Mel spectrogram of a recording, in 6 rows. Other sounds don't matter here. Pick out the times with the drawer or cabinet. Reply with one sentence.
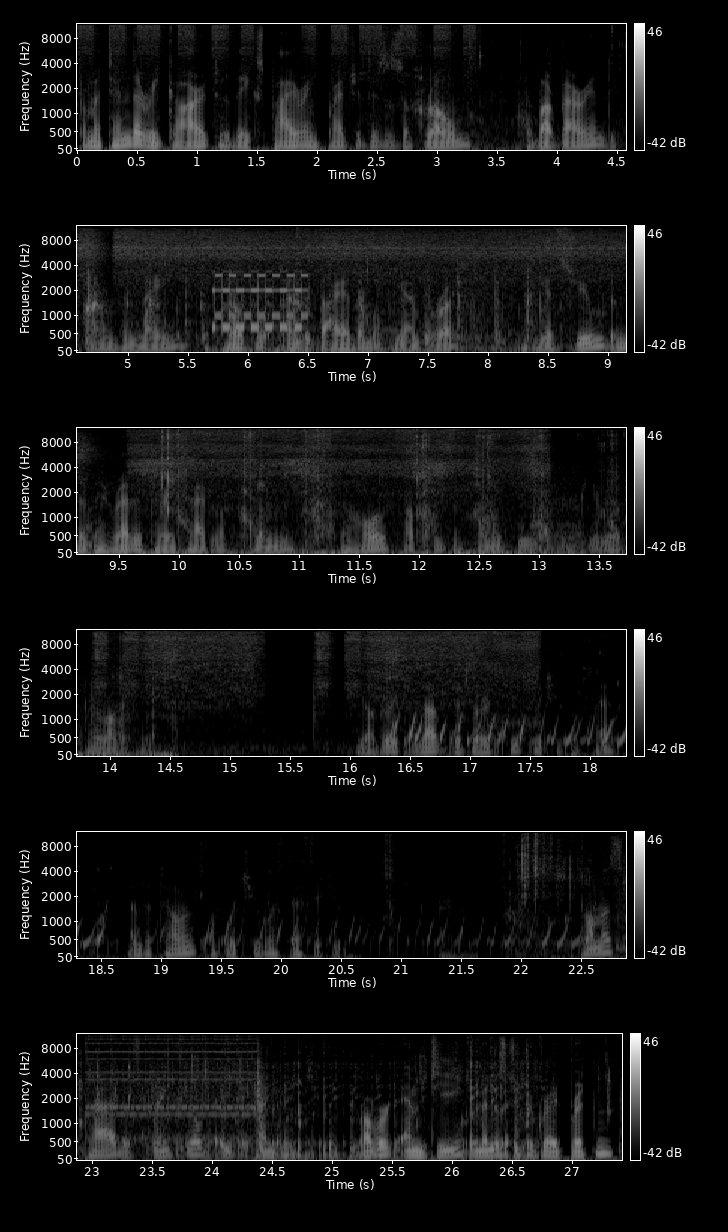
The drawer or cabinet can't be heard in this clip.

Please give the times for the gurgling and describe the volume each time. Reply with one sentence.
You can hear the gurgling from 16.3 to 26.9 s, getting quieter then louder.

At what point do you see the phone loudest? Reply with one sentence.
The loudest moment of the phone is at 6 seconds.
